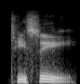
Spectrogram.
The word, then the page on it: Tc: American English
